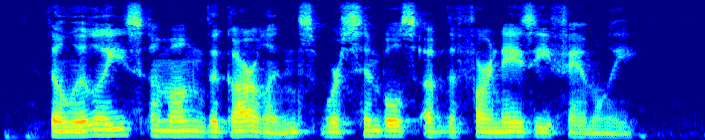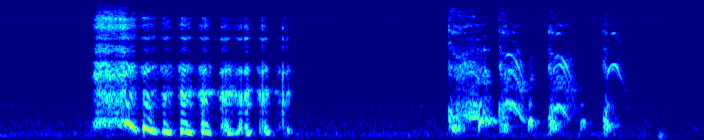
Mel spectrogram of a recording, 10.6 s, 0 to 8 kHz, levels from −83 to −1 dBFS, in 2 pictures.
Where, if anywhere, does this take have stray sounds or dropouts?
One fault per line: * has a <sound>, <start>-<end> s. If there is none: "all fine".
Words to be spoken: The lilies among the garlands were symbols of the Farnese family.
* has a laugh, 6.0-7.5 s
* has a cough, 8.6-10.0 s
